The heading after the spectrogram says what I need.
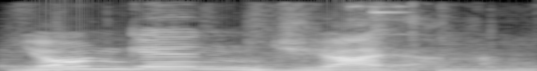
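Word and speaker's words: Yongen-Jaya: time with Ty so we gotta go to youngin Jaya which I pronounce right that time oh man in spring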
